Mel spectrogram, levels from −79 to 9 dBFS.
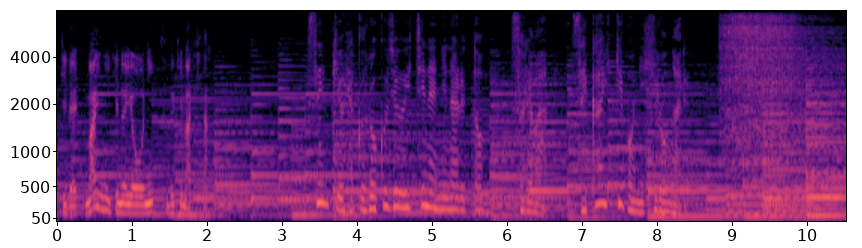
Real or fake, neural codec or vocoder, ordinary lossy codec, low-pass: real; none; none; none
